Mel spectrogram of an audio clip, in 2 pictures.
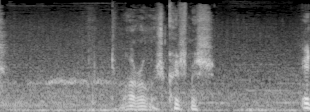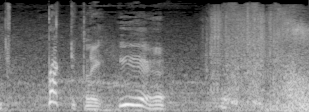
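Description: A man speaks with a gravelly, sneering voice.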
